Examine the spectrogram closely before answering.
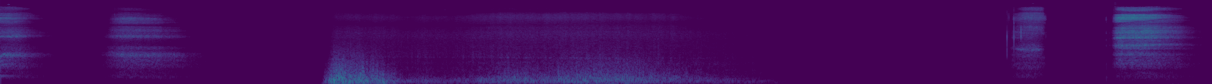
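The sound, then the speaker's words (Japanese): Breath blown into someone's ear: one long, loud, breathy gust of about four seconds that starts sharply and slowly fades, with brief soft breathy sounds before and after it. “息吹くからびっくりせんでよ。せーの。”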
